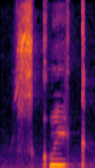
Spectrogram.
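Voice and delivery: very high, tiny squeak; mouse squeak. Shown as a demonstration. Teacher demonstrating animal sounds, very high mouse squeak. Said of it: "Animal sounds".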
